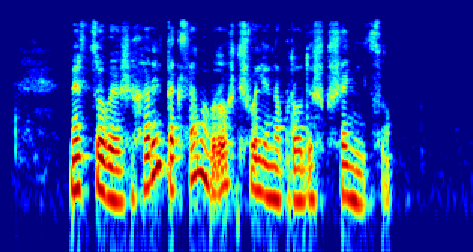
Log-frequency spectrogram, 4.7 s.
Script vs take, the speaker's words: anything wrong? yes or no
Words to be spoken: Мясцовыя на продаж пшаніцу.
yes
